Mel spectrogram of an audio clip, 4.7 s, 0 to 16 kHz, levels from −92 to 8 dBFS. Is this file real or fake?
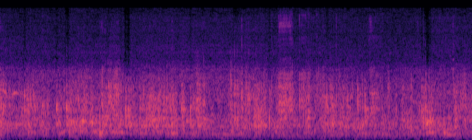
fake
